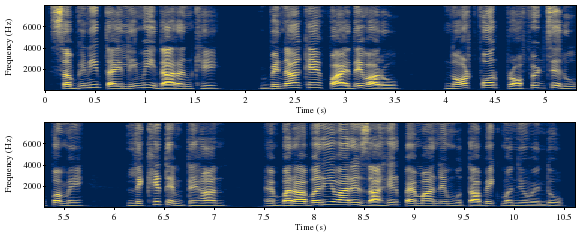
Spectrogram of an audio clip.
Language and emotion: Sindhi, neutral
